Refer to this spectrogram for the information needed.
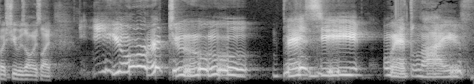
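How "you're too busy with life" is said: very high, very loud, very slow, shrill and drawn-out. Quoting what an ex-girlfriend always said, imitating Zelda's voice. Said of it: "I'm gonna get her voice wrong".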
